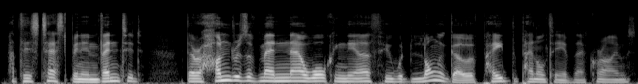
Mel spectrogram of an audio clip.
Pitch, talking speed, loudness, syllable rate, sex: 135 Hz, 235 wpm, -18 LUFS, 6.1 syllables/s, male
